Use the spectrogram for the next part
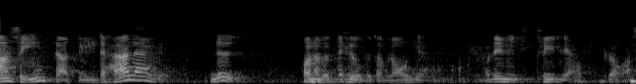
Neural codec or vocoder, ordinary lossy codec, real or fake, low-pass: codec, 44.1 kHz, 3.4 kbps, Pupu-Codec; MP3, 24 kbps; fake; 7.2 kHz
